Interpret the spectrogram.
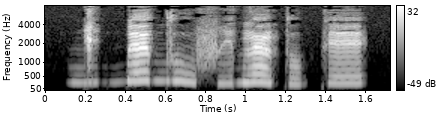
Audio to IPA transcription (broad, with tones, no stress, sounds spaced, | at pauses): ɡ i˧ ɡ͡b ɛ˦ d u˦˨ f i˨˦ d ɛ̃˦˨ t u˨˦ k e˦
